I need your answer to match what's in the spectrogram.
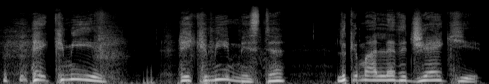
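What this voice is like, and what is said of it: Imitates another person's voice. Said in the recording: “is my impersonation of John Lithgow”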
